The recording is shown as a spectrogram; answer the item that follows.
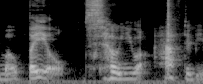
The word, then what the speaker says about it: Mobile: You said Mobile, so you have to be from there."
